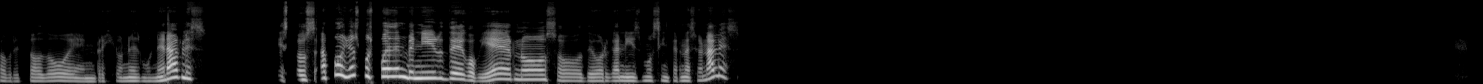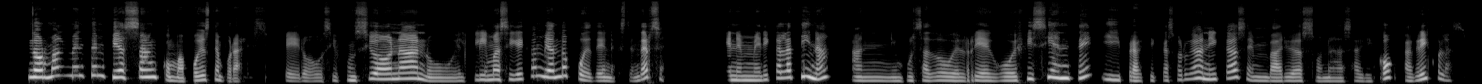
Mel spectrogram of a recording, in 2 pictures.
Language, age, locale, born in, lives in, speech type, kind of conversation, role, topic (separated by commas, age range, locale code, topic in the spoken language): Spanish, 50-54, es-MX, Mexico, Portugal, read, expert-assistant, expert, ¿Cómo afecta el cambio climático a la producción de jitomate y aguacate?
